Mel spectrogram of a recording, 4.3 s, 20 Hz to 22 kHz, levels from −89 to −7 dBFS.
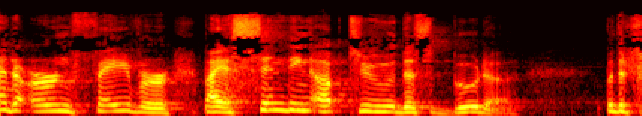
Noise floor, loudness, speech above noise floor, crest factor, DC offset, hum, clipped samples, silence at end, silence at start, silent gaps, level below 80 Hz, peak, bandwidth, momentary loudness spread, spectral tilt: -63 dBFS; -28 LUFS; 35 dB; 22 dB; under 0.1%; none; under 0.1%; 0 s; 0 s; none; -76 dBFS; -6 dBFS; 14.5 kHz; 7 LU; -4.5 dB/octave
